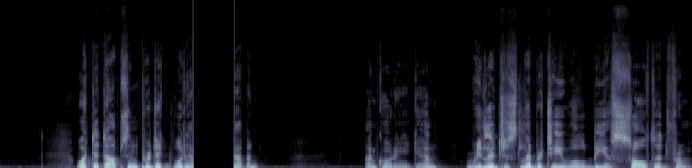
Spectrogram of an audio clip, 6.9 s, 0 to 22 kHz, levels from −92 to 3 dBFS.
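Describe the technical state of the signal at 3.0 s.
At 3.0 s the speech is in a time-compressed catch-up, running from 2.34 to 3.98 s, just after "predict would". Small slices are cut and cross-faded, so it plays about 1.25 times fast. Pitch stays normal.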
